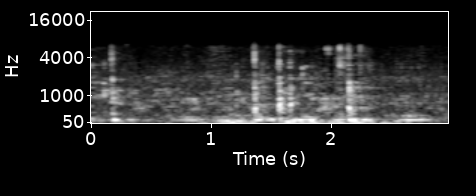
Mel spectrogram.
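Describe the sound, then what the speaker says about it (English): Someone types a password on a computer keyboard, with a few irregular keystrokes clicking close by in a quiet room. "You quickly type in the same password"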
